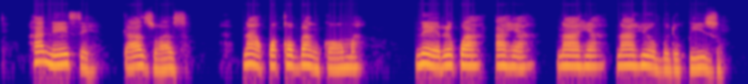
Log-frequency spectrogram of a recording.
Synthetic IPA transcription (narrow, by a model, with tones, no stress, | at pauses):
ha˦ne˨e˦se˨ | ka˨a˦zʊ˨a˦zʊ˨ | na˦˨a˨kʷa˦kɔ˦ba˦ŋ̩˨kɔ˦ma˦ | ne˨e˨ɾe˦kʷa˦a˦ɦja˦ | na˦ɦja˦na˦ɦo˨bo˨do˨kʷi˦zʊ˨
